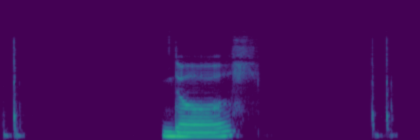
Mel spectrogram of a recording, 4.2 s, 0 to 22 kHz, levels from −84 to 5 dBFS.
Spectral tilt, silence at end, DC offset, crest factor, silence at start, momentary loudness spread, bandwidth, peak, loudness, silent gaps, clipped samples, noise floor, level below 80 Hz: -8 dB/octave; 1.7 s; under 0.1%; 20 dB; 0.05 s; 22 LU; 7.6 kHz; -20 dBFS; -33 LUFS; 0.45-1.57 s; under 0.1%; under -90 dBFS; -82 dBFS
